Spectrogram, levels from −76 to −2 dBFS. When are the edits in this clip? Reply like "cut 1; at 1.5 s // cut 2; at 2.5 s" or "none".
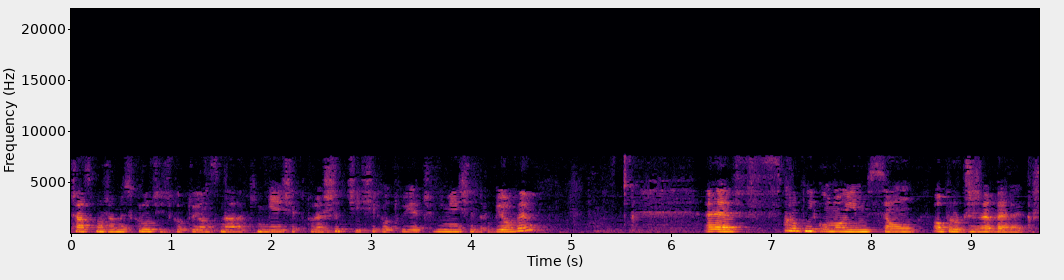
cut 1; at 7.1 s // cut 2; at 8.6 s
